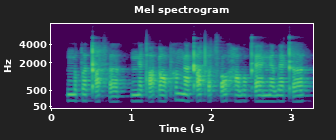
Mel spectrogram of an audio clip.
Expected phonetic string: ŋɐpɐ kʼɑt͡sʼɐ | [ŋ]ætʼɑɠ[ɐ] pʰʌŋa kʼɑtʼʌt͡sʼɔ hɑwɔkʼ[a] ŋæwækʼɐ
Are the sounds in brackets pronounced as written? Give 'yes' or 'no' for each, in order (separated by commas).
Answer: yes, no, no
